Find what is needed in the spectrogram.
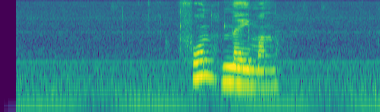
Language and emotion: Russian, neutral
